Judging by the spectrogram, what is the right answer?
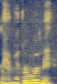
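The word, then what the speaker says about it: amigurumi: How do you say that word? That one just blows my mind. You're saying it right. Ami. You got it right. Amarroomi.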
